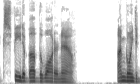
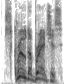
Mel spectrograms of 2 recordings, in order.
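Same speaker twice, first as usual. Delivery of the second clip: slow, high growl; 9 semitones higher, much slower than usual. A narrator's reading. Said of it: "Carl growls".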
